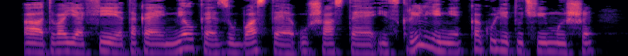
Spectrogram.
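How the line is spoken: Plain. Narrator (Russian): спросил он наконец

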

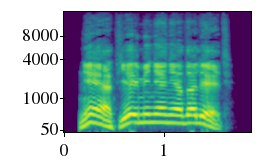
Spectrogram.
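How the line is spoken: Shout over noise. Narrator (Russian): прокричал я сквозь шум

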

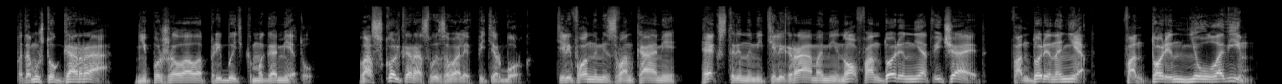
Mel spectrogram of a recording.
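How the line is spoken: Angry, nonstop. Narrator (Russian): сердито заговорил Жуковский и уже не мог остановиться

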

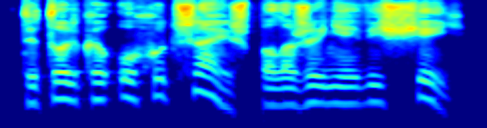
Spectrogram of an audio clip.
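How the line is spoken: Sad voice. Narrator (Russian): печально проговорила Джоанна

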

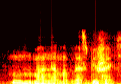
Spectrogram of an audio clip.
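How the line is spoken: Gentle remark. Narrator (Russian): мягко заметил Дон

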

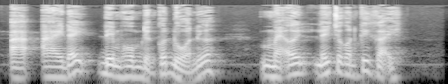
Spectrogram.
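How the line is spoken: Trembling question. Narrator (Vietnamese): Giọng của tôi run rẩy hỏi

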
